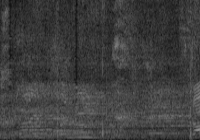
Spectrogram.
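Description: Indistinct shouting of coaches and spectators in a gymnasium, with a light knock about a second in and another near the end.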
